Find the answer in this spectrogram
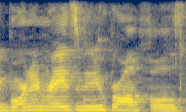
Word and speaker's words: New Braunfels: and raised in New Braunfels there's no s in the middle there we go from the locals yep thank you Michelle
